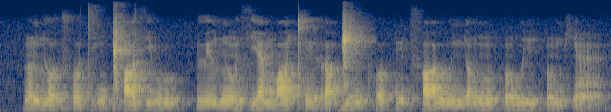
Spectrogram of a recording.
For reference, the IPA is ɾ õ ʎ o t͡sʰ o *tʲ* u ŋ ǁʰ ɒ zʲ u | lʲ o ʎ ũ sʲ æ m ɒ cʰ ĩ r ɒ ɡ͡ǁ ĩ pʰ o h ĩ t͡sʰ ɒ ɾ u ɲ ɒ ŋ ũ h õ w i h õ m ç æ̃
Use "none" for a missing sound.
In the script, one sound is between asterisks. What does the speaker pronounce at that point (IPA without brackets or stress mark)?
tʲ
